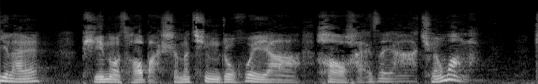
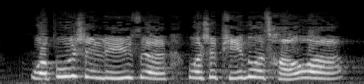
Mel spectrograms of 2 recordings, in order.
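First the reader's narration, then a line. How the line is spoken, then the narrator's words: Donkey's braying voice. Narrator (Chinese): 发出的声音呢，是驴叫声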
